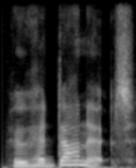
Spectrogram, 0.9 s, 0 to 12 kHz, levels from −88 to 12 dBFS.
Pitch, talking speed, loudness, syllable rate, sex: 235 Hz, 265 wpm, -15 LUFS, 4.6 syllables/s, female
